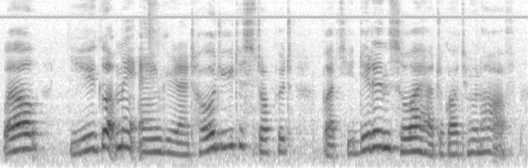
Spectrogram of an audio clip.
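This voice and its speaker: A young woman voicing a testy male kitchen knife in a homemade story, grumbling in a deadpan, matter-of-fact way. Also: fairly high pitch, normal speed, rough recording.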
